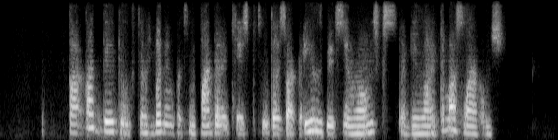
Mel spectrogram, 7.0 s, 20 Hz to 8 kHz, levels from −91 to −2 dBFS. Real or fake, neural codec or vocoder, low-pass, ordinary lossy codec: fake; codec, 44.1 kHz, 0.9 kbps, DAC; 7.2 kHz; Opus, 16 kbps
